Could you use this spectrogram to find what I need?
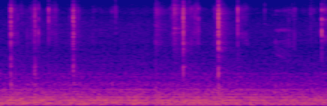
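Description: A screwdriver clicks and scrapes against small metal screws.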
